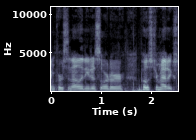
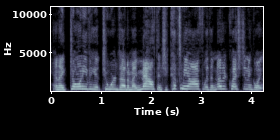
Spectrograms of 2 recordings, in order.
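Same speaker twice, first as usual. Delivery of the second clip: ordinary delivery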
